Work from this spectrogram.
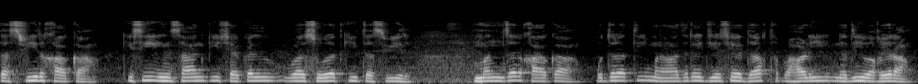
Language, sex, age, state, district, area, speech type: Urdu, male, 30-45, Delhi, North East Delhi, urban, spontaneous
